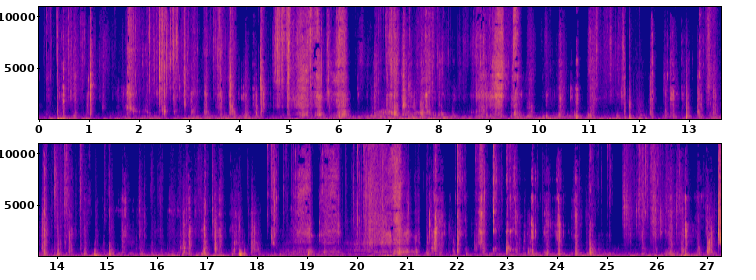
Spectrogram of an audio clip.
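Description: A person eating Kyochon Honey Combo fried chicken: repeated crisp crunches as the crust is bitten and chewed, with wetter chewing in between.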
